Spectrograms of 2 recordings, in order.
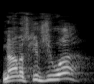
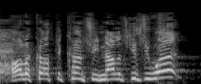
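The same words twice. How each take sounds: First: Said in the usual way. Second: High, rising rally cry; rousing crowd call. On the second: Real, not acted. Speaker asking students all across the country, rousing high call. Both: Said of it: "I can't hear you".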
